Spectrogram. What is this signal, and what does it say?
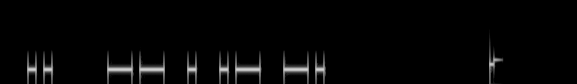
Morse code, heard as a keyed tone, about 15 wpm, 700 Hz. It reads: I MEAN
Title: Sets of 5 Words 15wpm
